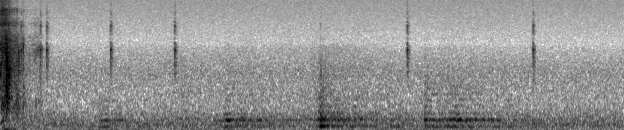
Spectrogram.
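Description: A young man talks quietly and calmly into a microphone.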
